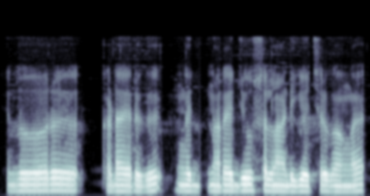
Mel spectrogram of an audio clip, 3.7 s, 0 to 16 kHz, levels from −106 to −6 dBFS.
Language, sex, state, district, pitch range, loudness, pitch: Tamil, male, Tamil Nadu, Kanyakumari, 105-110 Hz, -16 LUFS, 105 Hz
